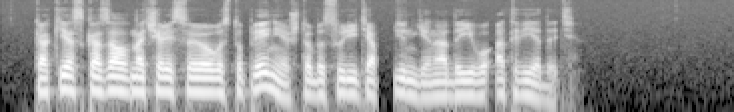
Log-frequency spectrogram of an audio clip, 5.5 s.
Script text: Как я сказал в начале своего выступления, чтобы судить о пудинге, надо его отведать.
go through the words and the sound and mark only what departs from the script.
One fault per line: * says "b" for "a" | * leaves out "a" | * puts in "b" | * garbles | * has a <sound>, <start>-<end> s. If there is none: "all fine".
* has a dropout, 2.8-3.0 s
